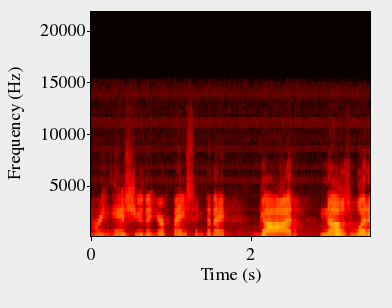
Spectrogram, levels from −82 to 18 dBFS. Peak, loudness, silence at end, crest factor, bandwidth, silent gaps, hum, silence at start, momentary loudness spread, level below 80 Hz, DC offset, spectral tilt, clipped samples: -6 dBFS; -25 LUFS; 0 s; 20 dB; 15.5 kHz; none; none; 0 s; 10 LU; -58 dBFS; under 0.1%; -4.5 dB/octave; under 0.1%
